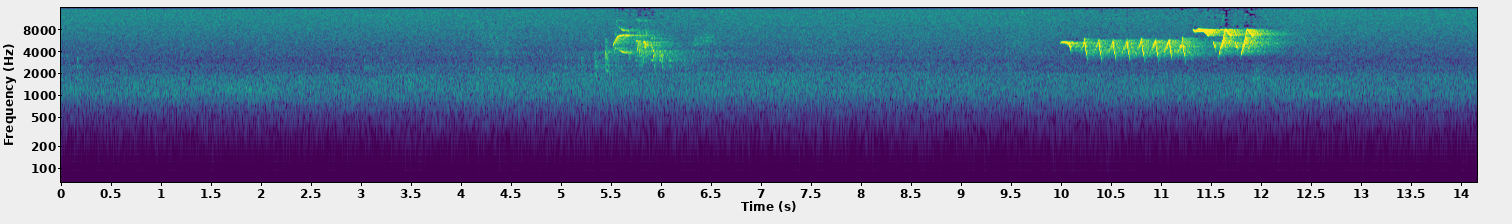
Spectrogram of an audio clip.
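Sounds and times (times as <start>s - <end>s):
steady hiss: 0.0s - 14.1s
Eurasian wren Troglodytes troglodytes singing: 5.0s - 6.7s, 10.0s - 12.3s.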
